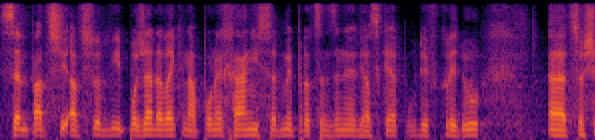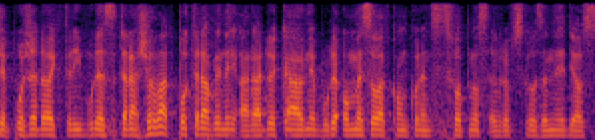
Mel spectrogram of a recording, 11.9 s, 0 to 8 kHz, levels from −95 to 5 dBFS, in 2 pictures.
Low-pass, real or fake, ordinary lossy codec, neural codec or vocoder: 7.2 kHz; fake; none; codec, 16 kHz, 1.1 kbps, Voila-Tokenizer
